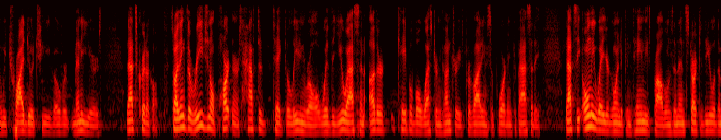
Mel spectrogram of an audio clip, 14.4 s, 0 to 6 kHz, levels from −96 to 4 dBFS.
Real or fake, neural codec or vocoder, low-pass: fake; autoencoder, 48 kHz, 128 numbers a frame, DAC-VAE, trained on Japanese speech; 5.4 kHz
